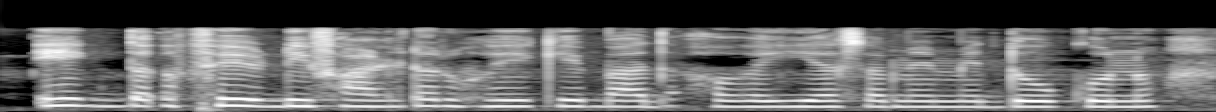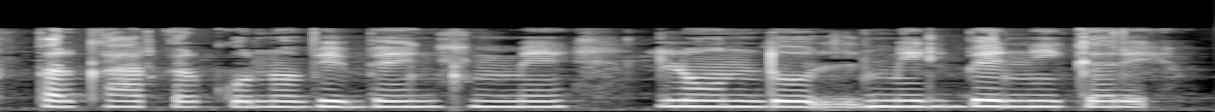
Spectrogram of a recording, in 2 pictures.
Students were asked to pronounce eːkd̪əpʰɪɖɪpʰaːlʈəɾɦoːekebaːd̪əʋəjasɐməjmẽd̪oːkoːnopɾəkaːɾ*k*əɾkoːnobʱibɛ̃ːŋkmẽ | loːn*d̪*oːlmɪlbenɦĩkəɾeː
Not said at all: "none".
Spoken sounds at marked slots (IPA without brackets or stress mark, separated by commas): k, d̪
